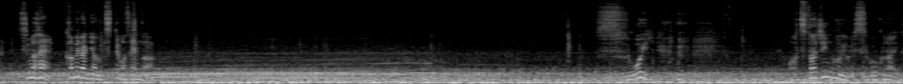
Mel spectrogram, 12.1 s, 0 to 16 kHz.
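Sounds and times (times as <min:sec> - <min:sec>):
road rumble: 0:00.0 - 0:12.0
van engine hum: 0:00.0 - 0:12.0.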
